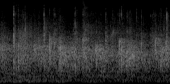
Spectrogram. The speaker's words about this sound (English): You can clap. You're allowed. You can clap.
